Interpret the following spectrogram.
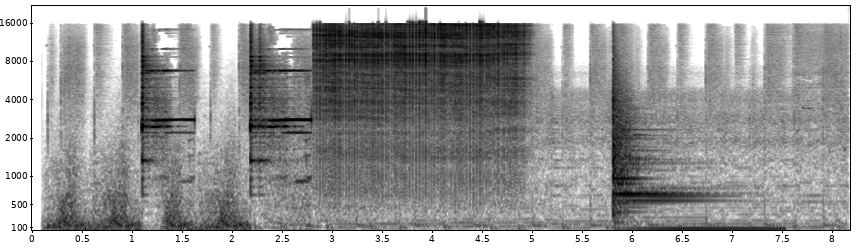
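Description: Animated logo intro sting: electronic music with thumping beats and two metallic clangs, then a hissing whoosh, then one sudden deep hit that holds a low hum for under two seconds and cuts off.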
